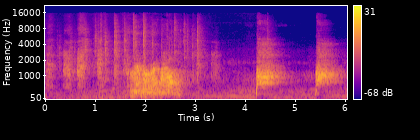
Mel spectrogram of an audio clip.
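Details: Angry female French Bulldog confronting a French Bulldog figurine: a rough, drawn-out growling bark, then two sudden single barks spaced about a second apart, with a woman's voice in the background.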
